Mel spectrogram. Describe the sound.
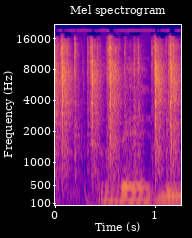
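A few quick, sharp clicks of old keyboard keys typing a question about food into ChatGPT, then a sustained voice with a steady pitch takes over and carries loudly to the end.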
